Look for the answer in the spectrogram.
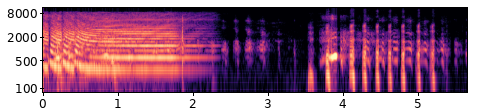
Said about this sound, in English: But like, uh, I want uh, the hip hop horn. Oh, you found the golden Triforce. Oh God. There's got to be a way to make custom metal detecting sounds.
